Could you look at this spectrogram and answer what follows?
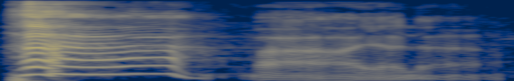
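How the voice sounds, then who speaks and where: A man with a Betawi Jakarta accent preaching a fiery sermon, loud, blunt and forceful, with slangy talk. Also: very high voice, wildly swooping pitch, drawn-out words, gravelly, in a large hall.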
